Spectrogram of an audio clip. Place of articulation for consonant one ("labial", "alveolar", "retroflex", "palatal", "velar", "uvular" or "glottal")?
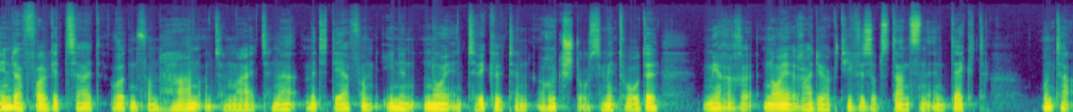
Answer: glottal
